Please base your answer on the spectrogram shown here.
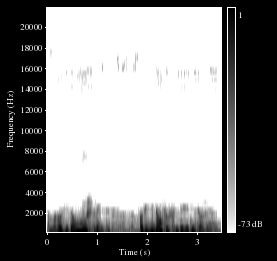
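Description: A woman playing a wistful, stubborn little boy in a radio play, speaking with childlike earnestness and a creaky edge. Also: on the high side, lively intonation, fast talker, exaggerated voice. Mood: pleading, playful. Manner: childlike, earnest, naive storytelling. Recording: tinny, faintly noisy 1960s-70s radio recording.

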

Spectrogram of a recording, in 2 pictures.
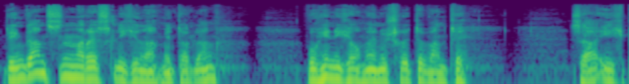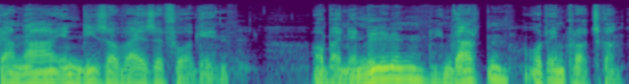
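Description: Mellow monk narrator, expressive. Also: male voice, medium pitch, no echo, clean studio sound. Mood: reflective. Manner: literary, measured storytelling. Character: male monk-pupil recounting his master's investigation. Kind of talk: scripted radio play narration.

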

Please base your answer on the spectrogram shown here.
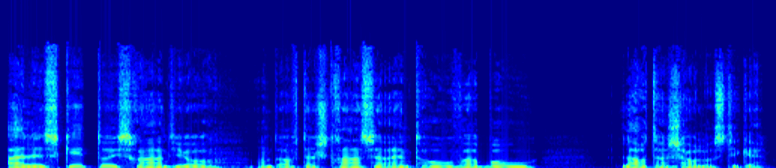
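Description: An actor playing a wry, colloquial storyteller in a radio drama, speaking in clipped present-tense phrases. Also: male voice, very deep voice, normal speed, no room sound, clean studio sound. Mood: wry, observing. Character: male storyteller recalling the bank siege, wry and colloquial.

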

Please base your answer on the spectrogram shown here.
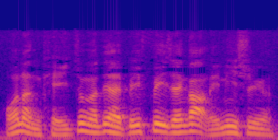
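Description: Husky, commanding police inspector. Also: male voice, a little high, animated, very fast, darkish tone. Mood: stern, probing. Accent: Hong Kong Cantonese. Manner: firm, commanding, probing. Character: authoritative, methodical male police inspector leading raids. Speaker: radio drama actor. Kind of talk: 1970s Hong Kong Cantonese radio drama acting.

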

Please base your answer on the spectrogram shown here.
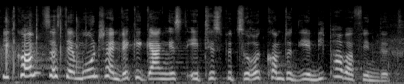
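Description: A woman's voice: sits high, very animated, fast, fairly bright tone, slight background noise. A woman playing a witty, teasing noblewoman in a radio play, mocking in a theatrical manner. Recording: hall reverb, faint crowd behind.

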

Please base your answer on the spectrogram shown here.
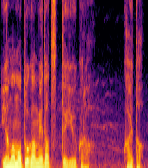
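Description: A man's voice: a little high, steady tone, moderate pace, a little mellow, close to an everyday voice. An actor playing a withdrawn, reluctant teenage boy who mumbles sullenly in a Japanese anime audio drama. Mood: deadpan.

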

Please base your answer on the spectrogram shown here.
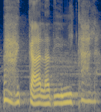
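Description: A woman's voice: on the low side, slow. Proud, stubborn elderly mother in echoing reverb. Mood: affectionate, fussing. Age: older. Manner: fussing, insistent. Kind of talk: radio drama acting. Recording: reverberant room, music underneath.

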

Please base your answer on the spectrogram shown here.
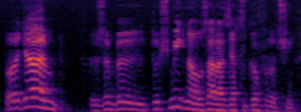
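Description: An actor playing a flustered, gruff village son in a radio drama, brusque and halting. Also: male voice, on the high side, lively intonation, sharp tone. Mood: impatient. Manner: brusque, agitated, stammering slightly.

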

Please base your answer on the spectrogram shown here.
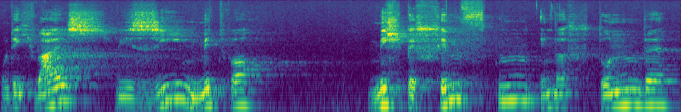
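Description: Solemn godlike figure, declamatory, slow, echoing hall, distant. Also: male voice, medium pitch, animated, darkish tone. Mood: impassioned. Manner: grave, sweeping, declamatory. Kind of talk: radio play acting. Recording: echoey hall from far off.

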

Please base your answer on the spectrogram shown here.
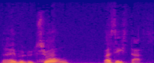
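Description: An actor playing a gruff, argumentative man who speaks forcefully and challengingly in a radio drama. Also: mid-range voice, very animated, a little slow, full character voice. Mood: challenging, heated.

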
